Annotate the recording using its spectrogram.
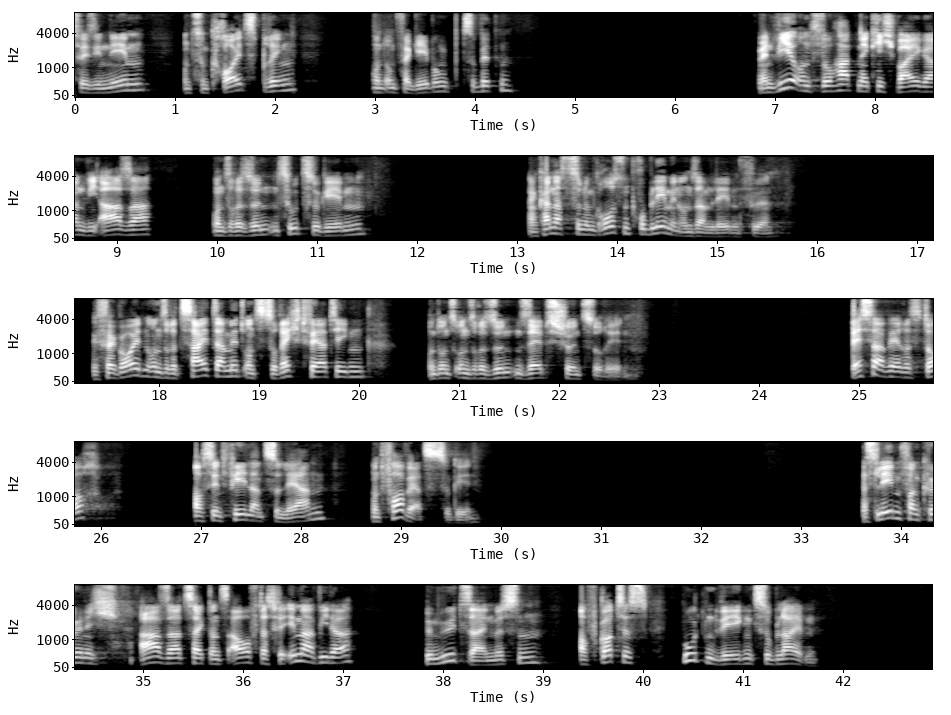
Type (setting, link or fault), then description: setting, large echoing room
